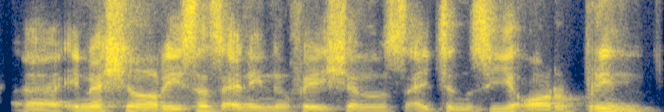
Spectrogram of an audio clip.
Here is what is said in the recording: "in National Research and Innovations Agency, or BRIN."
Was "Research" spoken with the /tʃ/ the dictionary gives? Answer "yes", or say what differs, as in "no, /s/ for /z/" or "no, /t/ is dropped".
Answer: no, /s/ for /tʃ/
